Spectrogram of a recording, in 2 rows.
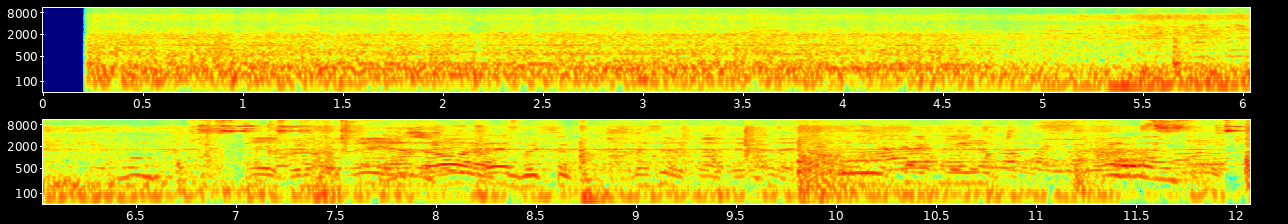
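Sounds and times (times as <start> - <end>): train wheels rumbling on rail: 0.2 - 12.0.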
